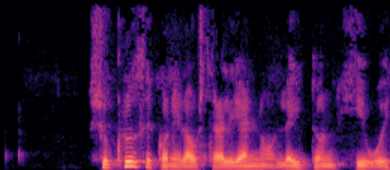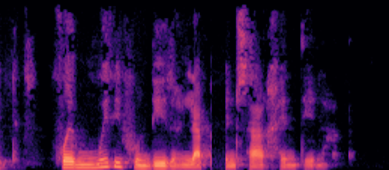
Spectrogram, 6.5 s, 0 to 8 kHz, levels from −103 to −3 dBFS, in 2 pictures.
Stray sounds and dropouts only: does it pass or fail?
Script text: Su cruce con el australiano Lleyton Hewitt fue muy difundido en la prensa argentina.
fail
